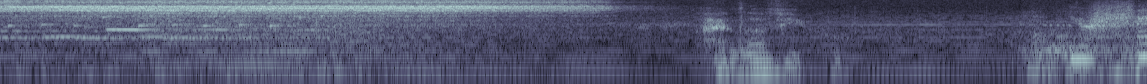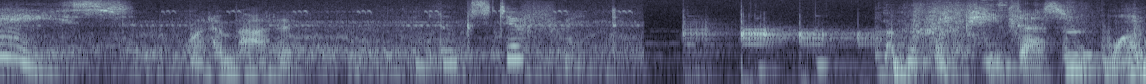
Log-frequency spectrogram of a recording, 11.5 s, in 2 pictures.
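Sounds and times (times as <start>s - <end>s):
hissing: 0.0s - 9.2s
speech: 3.6s - 4.4s, 5.1s - 8.8s, 9.8s - 11.4s.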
